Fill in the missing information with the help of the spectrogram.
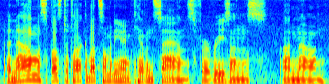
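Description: A man's voice: lowish voice, animated, brisk, dark tone, lightly acted, rough recording. A man voicing a laid-back airline pilot making cabin announcements in a drawling, offhand tone.

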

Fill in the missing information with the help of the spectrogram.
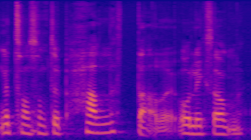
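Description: A woman's voice: fairly low pitch, steady tone. Chatty young woman telling a story. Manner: chatty storyteller, lots of filler words. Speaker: podcast co-host. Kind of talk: casual podcast chat.

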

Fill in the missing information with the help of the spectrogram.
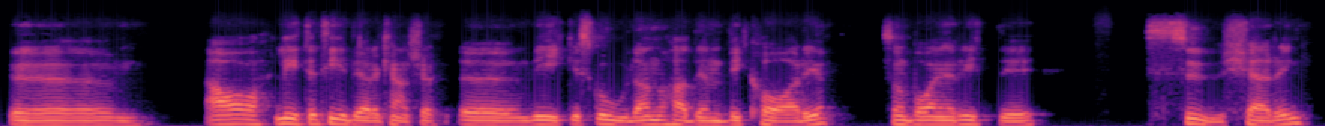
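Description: A man's voice: medium pitch, steady tone, dark tone. A man co-hosting a podcast, telling a school story with many hesitations. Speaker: podcast co-host. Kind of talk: casual storytelling.

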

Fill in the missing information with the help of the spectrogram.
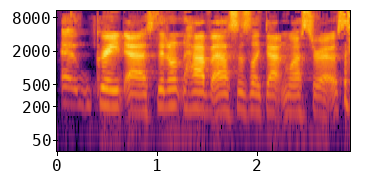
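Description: A woman chatting casually as a podcast co-host, sarcastic and heated, acting out quoted lines in quick asides. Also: on the low side, bright, forceful tone. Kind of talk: casual chat.

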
